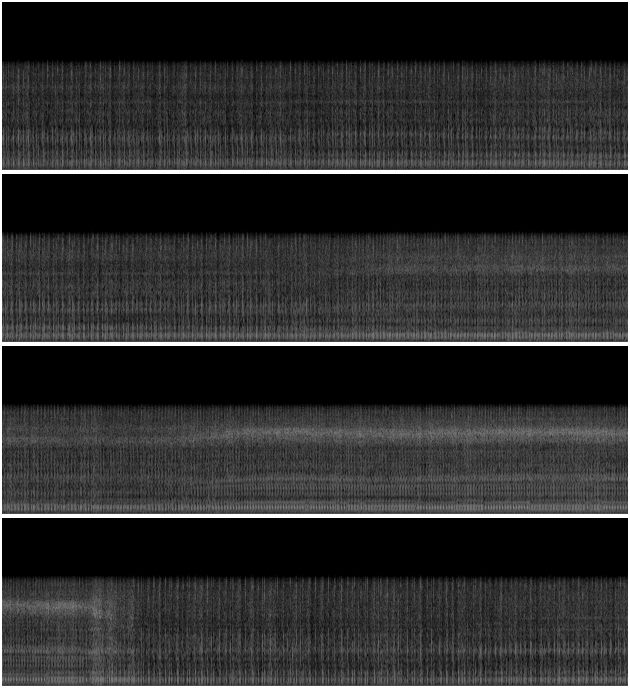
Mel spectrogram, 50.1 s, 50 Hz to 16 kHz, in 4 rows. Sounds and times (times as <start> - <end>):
Medium engine (mid frequency): 0.0 - 50.0.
